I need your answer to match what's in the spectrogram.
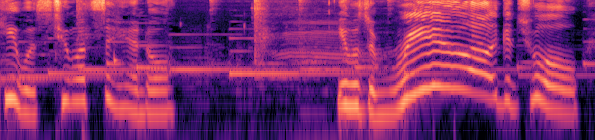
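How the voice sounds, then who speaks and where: Playing a story game, this woman streamer reads character lines aloud with theatrical flair, breaking off for casual comments. Her voice sits high and is expressive, delivered at a moderate pace. Music plays in the background.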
